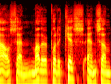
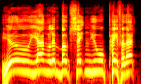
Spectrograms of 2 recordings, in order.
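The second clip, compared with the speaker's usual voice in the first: shrieking; 11 semitones higher, 5 dB louder than usual. A narrator's reading. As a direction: scream it at the boy who broke the window. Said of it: "running out of the house and shrieking".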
